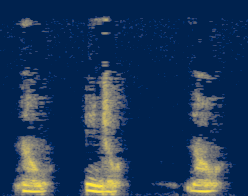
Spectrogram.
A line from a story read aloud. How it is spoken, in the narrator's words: The broken figure down the way muttered again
